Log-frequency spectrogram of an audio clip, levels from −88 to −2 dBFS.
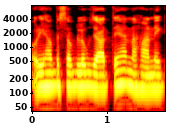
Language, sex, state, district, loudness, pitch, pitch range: Hindi, male, Bihar, Saran, -19 LUFS, 140 Hz, 130-140 Hz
